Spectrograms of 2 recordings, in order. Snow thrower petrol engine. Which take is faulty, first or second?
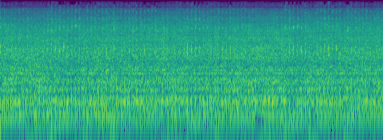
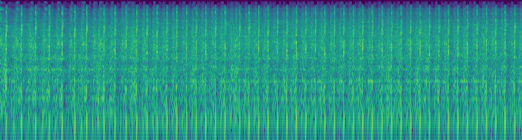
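second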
